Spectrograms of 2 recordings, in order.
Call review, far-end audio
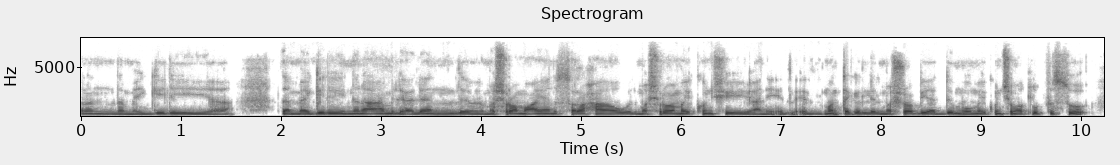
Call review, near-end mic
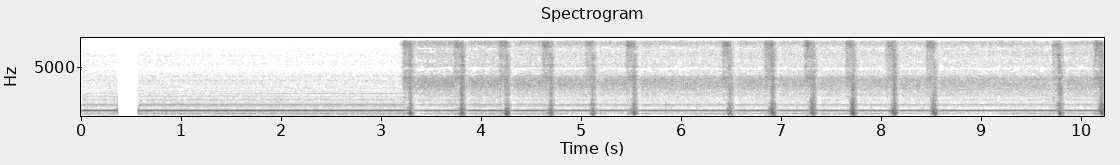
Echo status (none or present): none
